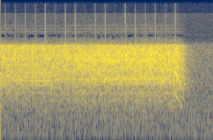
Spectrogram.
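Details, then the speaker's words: Undersized brushless jigsaw run at full speed: a thin, high buzzy whir for under two seconds, then it stops; from the sound it is judged to have little power, likened earlier to rattling a trash can. "You're telling me you wouldn't get this undersized jigsaw that just from listening to it you can tell has no power? It sounded like you're rattling a trash can when you turn that on earlier."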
